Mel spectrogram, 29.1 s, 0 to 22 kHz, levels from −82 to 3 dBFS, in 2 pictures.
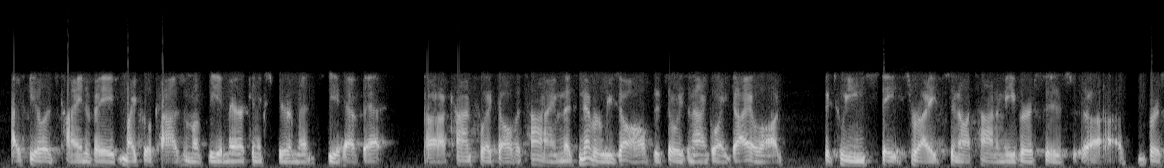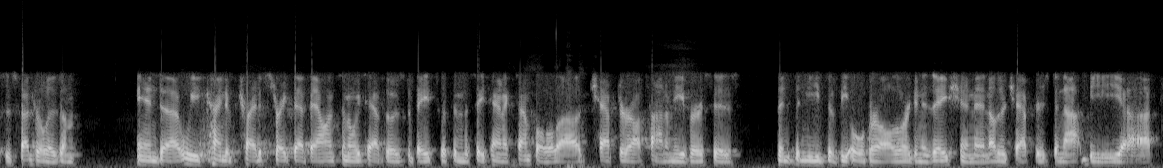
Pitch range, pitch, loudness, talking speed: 80-90 Hz, 85 Hz, -20 LUFS, 150 wpm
